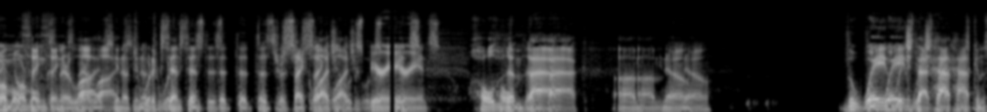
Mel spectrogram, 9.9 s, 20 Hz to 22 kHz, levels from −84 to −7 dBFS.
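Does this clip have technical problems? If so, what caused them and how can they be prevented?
Yes. A doubled audio track runs through the whole clip: a second full-band copy of the speech trails the first by about a fifth of a second, a few dB quieter, with no decay or room colour. This likely comes from the same signal being captured twice, once through a slower path, or from an edit leaving two misaligned copies. To prevent it, route each source through only one capture path and mute or delete duplicate tracks before mixing.

A gap between stream segments occurs from 3.90 to 3.95 s. A hole of about 48 ms of silence with hard edges cuts into the speech where two segment time stamps fail to meet, which fits a segment boundary near 4 s. No audio is lost, because the player inserts silence rather than dropping anything. To prevent it, keep segment time stamps continuous so that each segment begins exactly where the previous one ends.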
